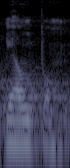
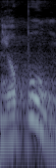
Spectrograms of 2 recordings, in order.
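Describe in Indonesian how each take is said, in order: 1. Bunyi n ada sebelum pun. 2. Tidak ada bunyi n sebelum pun. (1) "tapi yong yongpung" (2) "Bukan yopung"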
